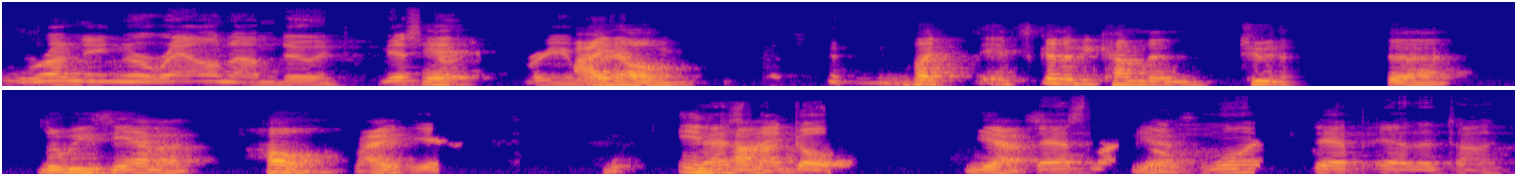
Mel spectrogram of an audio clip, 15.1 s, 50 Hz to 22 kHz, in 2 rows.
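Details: Adult stroke survivor about 9.5 years after stroke, living with post-stroke aphasia; aphasia.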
